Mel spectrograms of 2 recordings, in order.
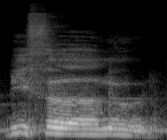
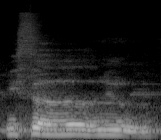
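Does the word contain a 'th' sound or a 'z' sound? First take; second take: th; th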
